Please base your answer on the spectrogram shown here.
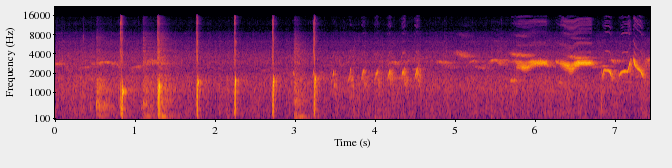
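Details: Sharp clicking taps open the recording, followed by short soft notes and then a burst of loud, varied whistling from a Chinese hwamei singing hót xòe style.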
